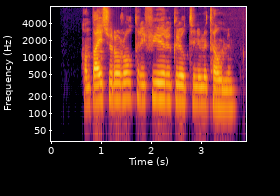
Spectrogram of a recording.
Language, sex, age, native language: Icelandic, other, 15, Icelandic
